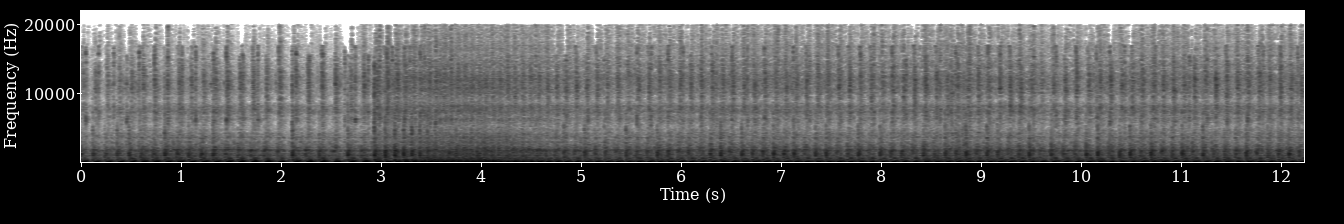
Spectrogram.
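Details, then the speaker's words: Bombardier Quest 650 ATV running with the side cover off after a new Gates G-Force C-12 CVT drive belt was fitted. An even idle thump, a brief blip, then it settles; the belt drive is quiet with no slap or squeal. Normal running. "All right, so before we put the side cover back on, we're just going to start it up, make sure everything's looking good there."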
